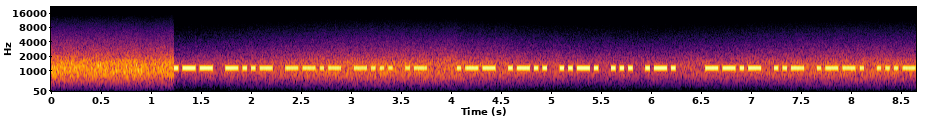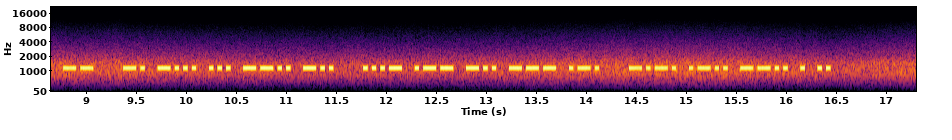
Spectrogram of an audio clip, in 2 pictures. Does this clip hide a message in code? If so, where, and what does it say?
Yes: Morse code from 1.2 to 16.5 s, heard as a keyed tone, machine-sent, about 28 wpm, 1130 Hz, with radio static and a narrow filter. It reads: WXQBA WLFSR QUPVM NBSZD VWDOR CLZEI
